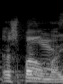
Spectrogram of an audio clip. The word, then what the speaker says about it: Espoma: I cannot pronounce the name of it. Epis Espoma. Espoma.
